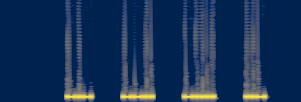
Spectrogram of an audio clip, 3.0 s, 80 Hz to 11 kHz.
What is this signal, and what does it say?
Morse code, heard as a keyed tone, about 46 wpm, spaced as for 21 wpm, 700 Hz. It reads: KZ6U
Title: USA Call Signs - 4x Character Spacing - 45wpm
